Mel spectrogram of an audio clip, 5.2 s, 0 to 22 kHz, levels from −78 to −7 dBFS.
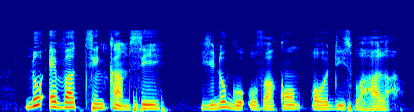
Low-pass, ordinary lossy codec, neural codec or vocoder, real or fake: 7.2 kHz; none; none; real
